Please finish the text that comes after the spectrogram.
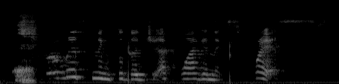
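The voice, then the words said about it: Put-on Russian accent. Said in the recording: “a good Russian accent”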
